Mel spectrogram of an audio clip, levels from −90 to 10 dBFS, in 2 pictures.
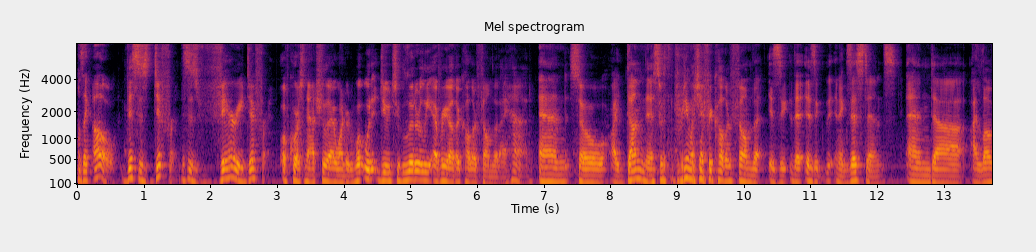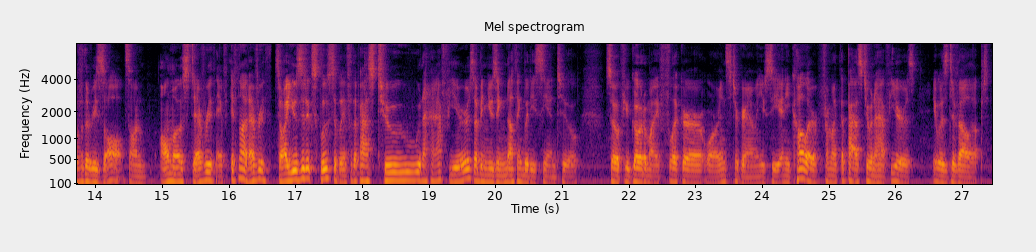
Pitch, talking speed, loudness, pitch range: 115 Hz, 225 wpm, -19 LUFS, 105-135 Hz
